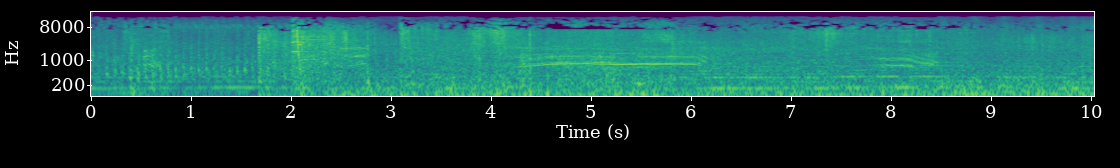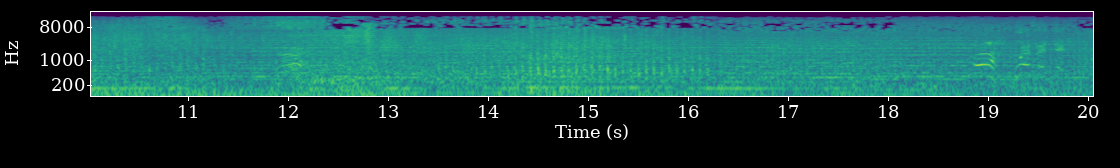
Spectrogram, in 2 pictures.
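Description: Action-film soundtrack mix: a dramatic music score over a hovering helicopter's rotor and engine, with booms and sudden hits. The mix jumps louder about two seconds in.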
